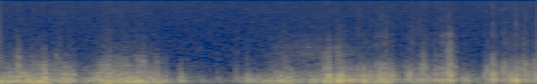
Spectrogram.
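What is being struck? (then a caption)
Synthetic fur microphone windscreen. Fingertips stroke and rub the long synthetic fur on both sides of a large, hollow, black furry microphone windscreen. The result is a deep, muffled rustling and brushing that swells and fades in waves, dipping quieter around the middle, with almost nothing bright in the sound.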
